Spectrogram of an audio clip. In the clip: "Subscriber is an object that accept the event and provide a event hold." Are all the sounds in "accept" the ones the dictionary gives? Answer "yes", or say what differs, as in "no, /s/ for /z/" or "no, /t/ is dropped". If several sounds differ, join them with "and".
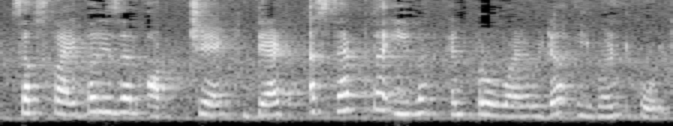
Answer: no, /k/ is dropped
